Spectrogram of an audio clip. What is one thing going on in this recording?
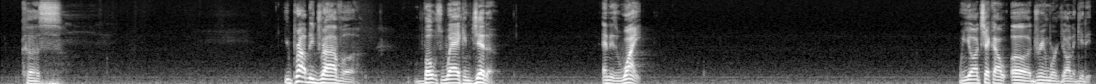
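A young man speaks with animation, close to a microphone, in short bursts with pauses.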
